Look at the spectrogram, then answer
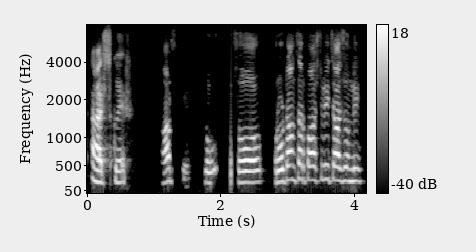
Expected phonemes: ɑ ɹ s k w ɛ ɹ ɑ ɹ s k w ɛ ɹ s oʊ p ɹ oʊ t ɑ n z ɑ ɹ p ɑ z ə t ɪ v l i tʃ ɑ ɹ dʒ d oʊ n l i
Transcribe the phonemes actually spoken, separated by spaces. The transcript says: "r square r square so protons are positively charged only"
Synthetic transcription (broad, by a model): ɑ ɹ s k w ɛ ɹ ɑ ɹ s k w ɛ ɹ s oʊ p ɹ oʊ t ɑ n s ɑ ɹ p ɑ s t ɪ l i tʃ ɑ ɹ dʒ oʊ n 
